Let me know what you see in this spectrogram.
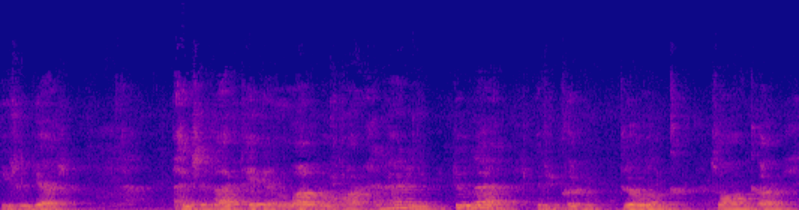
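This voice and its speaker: Through strong room echo and light background noise, a man speaks at a moderate pace with fairly even intonation. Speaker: lecturer on a panel. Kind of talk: lecture storytelling. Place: hall.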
